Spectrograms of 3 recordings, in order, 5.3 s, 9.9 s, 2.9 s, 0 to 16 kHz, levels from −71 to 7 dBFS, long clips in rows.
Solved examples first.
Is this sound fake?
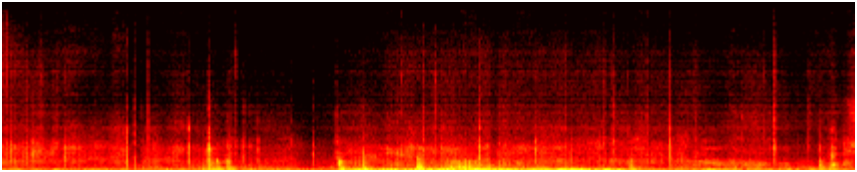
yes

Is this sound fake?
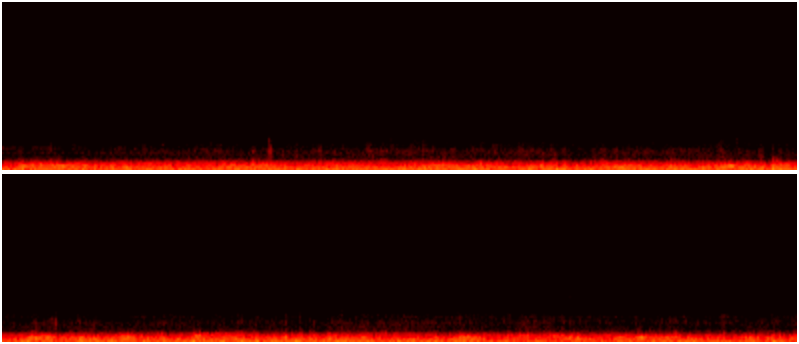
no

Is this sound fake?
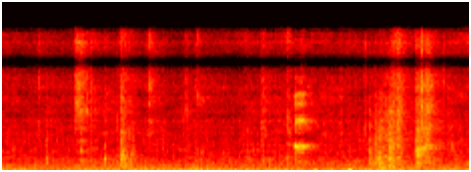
yes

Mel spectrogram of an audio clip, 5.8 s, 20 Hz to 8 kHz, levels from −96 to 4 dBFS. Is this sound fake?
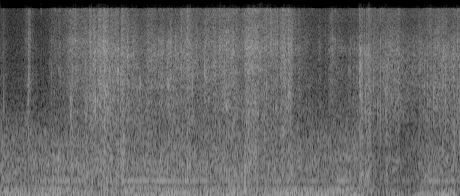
yes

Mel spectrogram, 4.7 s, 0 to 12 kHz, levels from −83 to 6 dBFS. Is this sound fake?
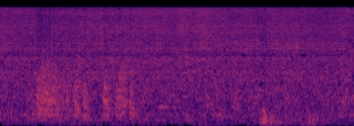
no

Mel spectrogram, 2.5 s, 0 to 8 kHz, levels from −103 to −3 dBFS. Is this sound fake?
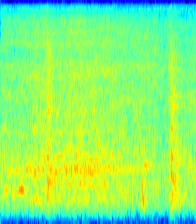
no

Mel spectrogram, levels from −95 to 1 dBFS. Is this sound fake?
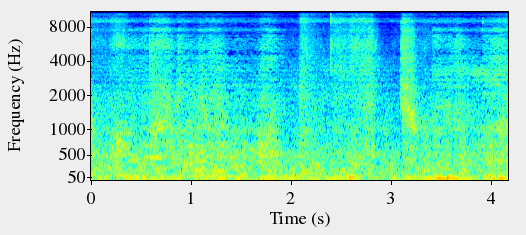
yes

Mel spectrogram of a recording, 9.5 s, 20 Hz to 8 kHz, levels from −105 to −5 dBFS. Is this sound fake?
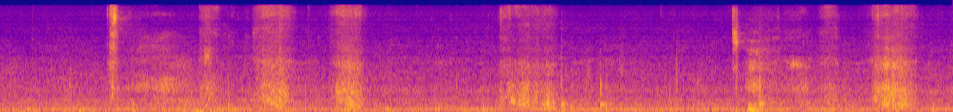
yes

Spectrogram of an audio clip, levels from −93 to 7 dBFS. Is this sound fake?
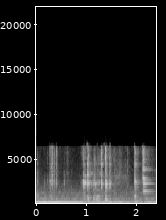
no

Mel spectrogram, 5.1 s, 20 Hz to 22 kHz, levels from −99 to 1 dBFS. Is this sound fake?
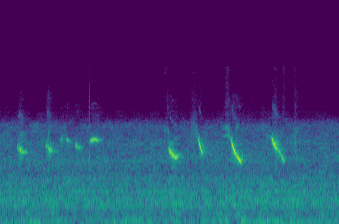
yes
